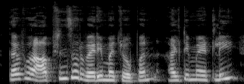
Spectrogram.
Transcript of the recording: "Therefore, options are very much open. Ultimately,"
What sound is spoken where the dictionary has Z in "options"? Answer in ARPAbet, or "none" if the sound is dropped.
S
